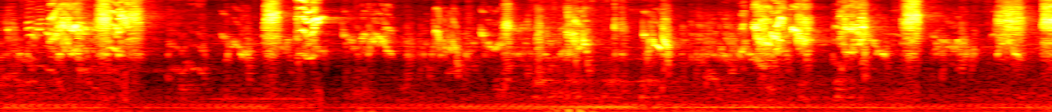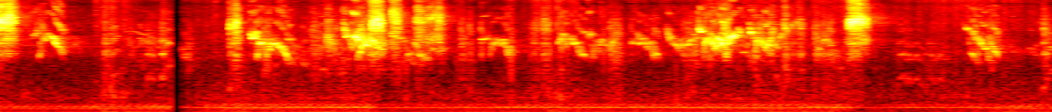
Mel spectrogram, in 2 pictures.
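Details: A pet budgerigar breeding pair chatters in two long runs of fast, squeaky chirps and gritty squawks, with a quieter gap between them and a low hum throughout.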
